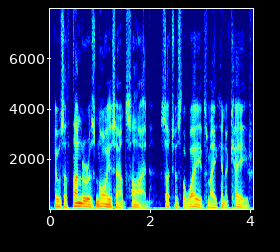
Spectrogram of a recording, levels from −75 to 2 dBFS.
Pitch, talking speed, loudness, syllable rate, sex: 95 Hz, 205 wpm, -19 LUFS, 5.7 syllables/s, male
